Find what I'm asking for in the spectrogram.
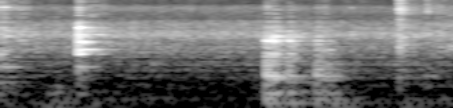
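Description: Mixed vegetables with tomato being stirred and fried in a pan, a quiet background sizzle broken by three distinct scraping strokes of the spatula.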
